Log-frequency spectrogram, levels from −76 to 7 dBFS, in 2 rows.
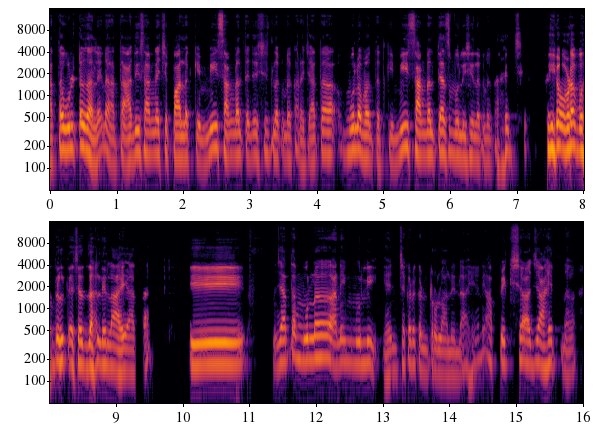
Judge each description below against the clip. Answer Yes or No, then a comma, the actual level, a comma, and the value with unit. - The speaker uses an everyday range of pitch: Yes, average, 4.3 semitones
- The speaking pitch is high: No, medium, 160 Hz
